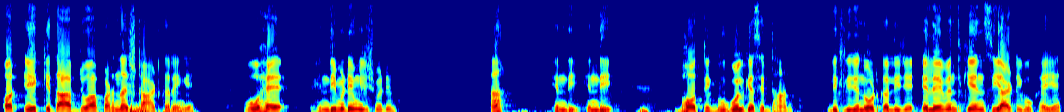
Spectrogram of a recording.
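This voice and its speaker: A man's voice: fairly high pitch, normal speed, long pauses, a little mellow, no room sound, dull audio. A man teaching a geography class, speaking patiently and in a fatherly way to students who have just joined. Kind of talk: classroom lecture.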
